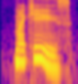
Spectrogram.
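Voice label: "keys", English, female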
